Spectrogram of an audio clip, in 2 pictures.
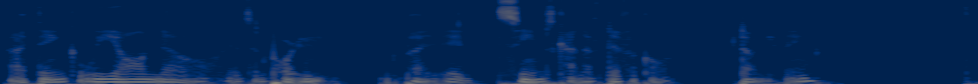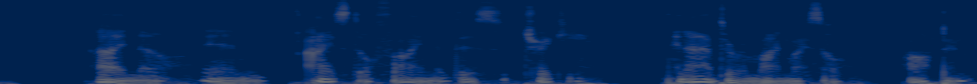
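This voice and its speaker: A man speaking gentle, soothing ASMR affirmations in a breathy, husky half-whisper, unhurried and close to the microphone. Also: on the low side, expressive, no echo. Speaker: ASMR creator. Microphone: close microphone, dry.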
